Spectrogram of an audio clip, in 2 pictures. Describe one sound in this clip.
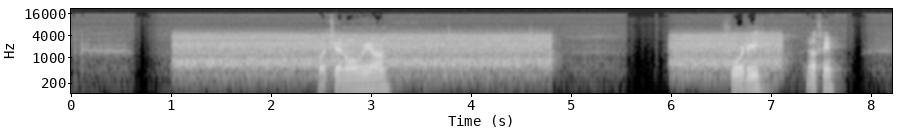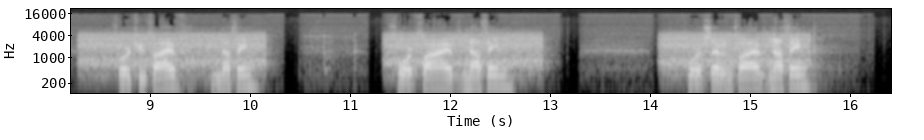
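A recorded voice speaks through a small radio loudspeaker over steady hiss.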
